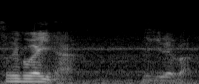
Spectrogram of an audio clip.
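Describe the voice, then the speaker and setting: A man's voice: lowish voice, animated, rapid-fire, dull audio, slight background noise. A man streaming live in casual chat, blunt and teasing, often breaking into laughter.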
